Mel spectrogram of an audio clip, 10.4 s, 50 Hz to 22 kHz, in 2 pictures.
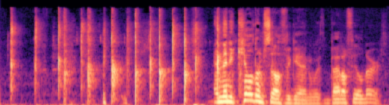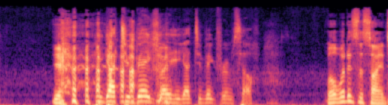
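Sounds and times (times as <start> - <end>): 
hand claps: 0.0 - 3.5
speech: 2.8 - 5.2, 5.9 - 8.7, 9.5 - 10.3
laughter: 5.9 - 7.5.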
